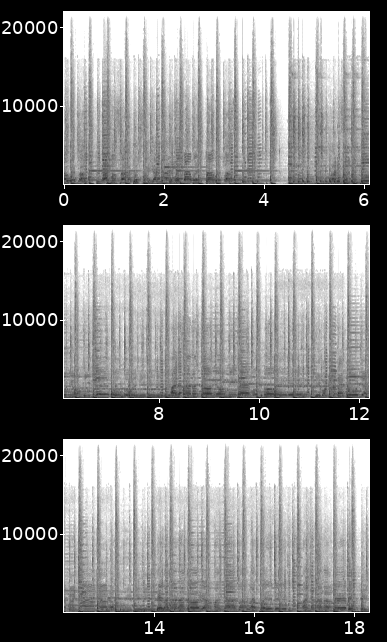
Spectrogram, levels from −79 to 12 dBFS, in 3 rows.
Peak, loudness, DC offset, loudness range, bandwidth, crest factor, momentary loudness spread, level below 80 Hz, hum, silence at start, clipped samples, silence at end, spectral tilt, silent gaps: 0 dBFS; -10 LUFS; under 0.1%; 1 LU; 20 kHz; 10 dB; 2 LU; -14 dBFS; none; 0 s; 2%; 0 s; -5 dB/octave; none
